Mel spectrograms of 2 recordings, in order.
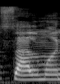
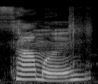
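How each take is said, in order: First: The L in the word is pronounced. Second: The L in the word is silent. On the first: The speaker calls it wrong. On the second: The speaker calls it right.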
